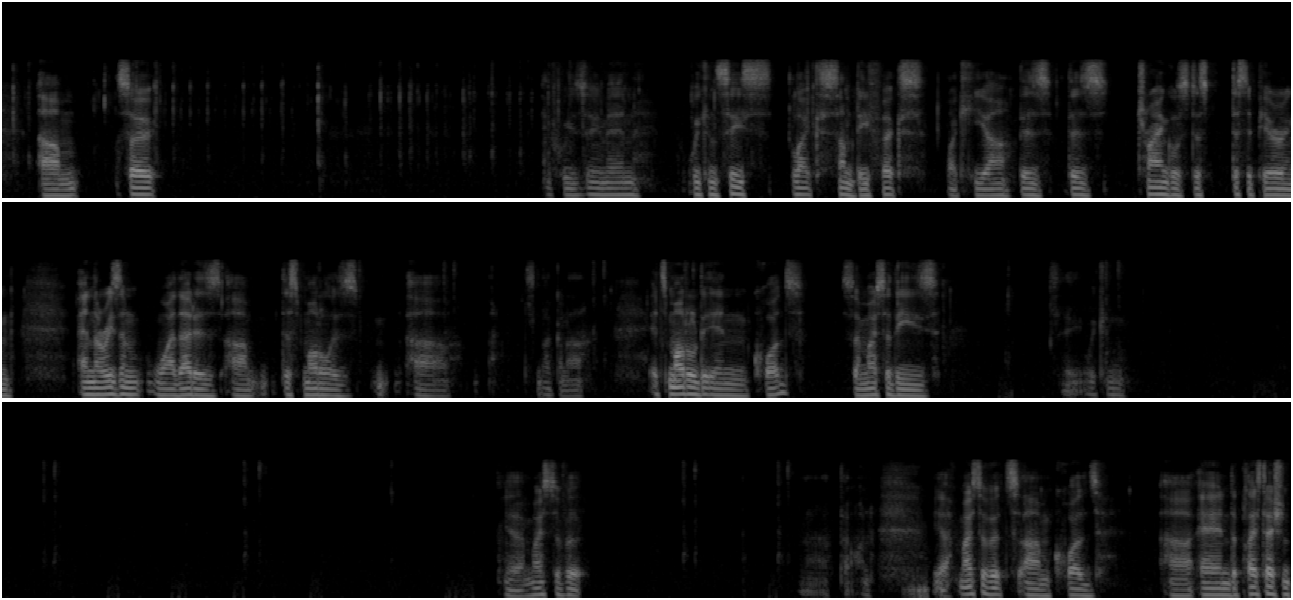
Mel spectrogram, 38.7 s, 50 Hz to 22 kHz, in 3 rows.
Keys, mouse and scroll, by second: 0.1 d, 1.3-8.5 typing, 16.4 click, 17.3 click, 19.7 click, 22.3 middle click, 23.9 click, 26.3 click, 28.2 click, 29.6 right click, 32.6 click, 33.5 click.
